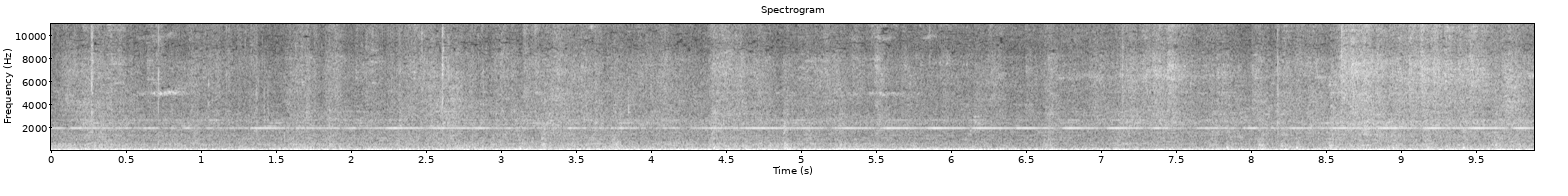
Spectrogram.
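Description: Union Pacific freight train's covered hopper cars rolling past: a steady low rumble of steel wheels on the rails, with a thin steady high tone over it.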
